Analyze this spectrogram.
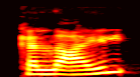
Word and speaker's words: Carlyle: Carlyle. Carlyle, this is the pronunciation of this word, Carlyle, who coined the term environment in the year 1828 in Scotland.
